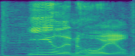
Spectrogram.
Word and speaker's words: Gyllenhaal: His surname is Swedish, so it's supposed to sound like Gyllenhaal.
